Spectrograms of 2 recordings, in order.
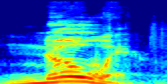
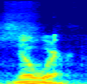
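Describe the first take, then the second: First: Loud emphatic "Nowhere". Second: Said in the usual way. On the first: Real, not acted. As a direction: hit "Nowhere" hard and louder.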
